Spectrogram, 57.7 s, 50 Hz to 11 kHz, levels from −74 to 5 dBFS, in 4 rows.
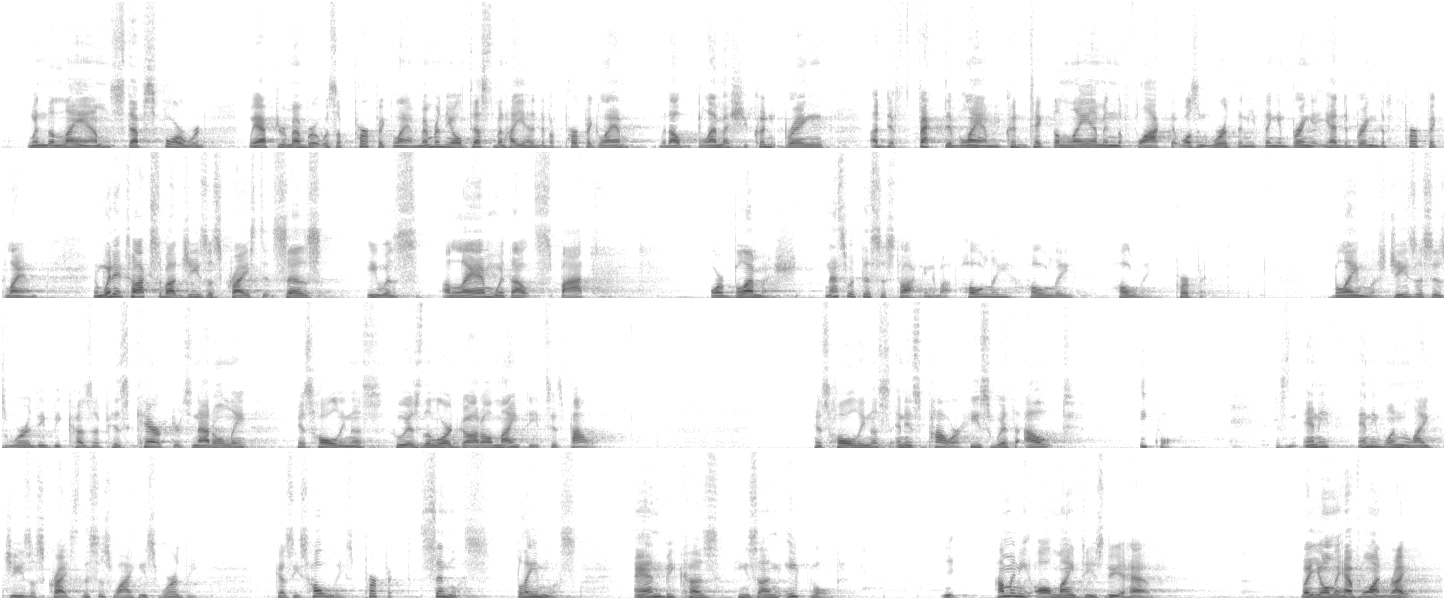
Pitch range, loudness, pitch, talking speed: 120-155 Hz, -32 LUFS, 140 Hz, 155 wpm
